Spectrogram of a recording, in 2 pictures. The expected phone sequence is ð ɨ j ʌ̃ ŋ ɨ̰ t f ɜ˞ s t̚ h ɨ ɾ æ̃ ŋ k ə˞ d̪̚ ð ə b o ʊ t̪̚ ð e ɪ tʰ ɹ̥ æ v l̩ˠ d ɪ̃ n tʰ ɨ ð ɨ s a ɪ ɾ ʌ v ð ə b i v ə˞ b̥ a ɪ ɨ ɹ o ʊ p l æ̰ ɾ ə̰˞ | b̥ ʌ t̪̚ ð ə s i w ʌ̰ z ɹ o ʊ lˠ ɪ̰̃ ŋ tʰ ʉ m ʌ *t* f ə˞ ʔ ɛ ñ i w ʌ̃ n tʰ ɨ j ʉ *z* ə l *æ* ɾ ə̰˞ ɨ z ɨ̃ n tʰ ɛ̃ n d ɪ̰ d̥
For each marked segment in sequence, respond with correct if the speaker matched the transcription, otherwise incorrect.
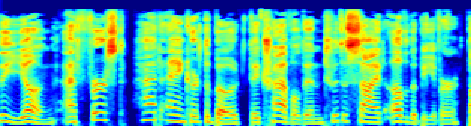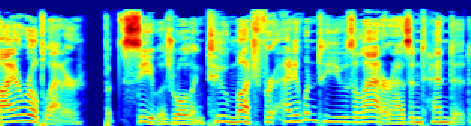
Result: incorrect, correct, correct

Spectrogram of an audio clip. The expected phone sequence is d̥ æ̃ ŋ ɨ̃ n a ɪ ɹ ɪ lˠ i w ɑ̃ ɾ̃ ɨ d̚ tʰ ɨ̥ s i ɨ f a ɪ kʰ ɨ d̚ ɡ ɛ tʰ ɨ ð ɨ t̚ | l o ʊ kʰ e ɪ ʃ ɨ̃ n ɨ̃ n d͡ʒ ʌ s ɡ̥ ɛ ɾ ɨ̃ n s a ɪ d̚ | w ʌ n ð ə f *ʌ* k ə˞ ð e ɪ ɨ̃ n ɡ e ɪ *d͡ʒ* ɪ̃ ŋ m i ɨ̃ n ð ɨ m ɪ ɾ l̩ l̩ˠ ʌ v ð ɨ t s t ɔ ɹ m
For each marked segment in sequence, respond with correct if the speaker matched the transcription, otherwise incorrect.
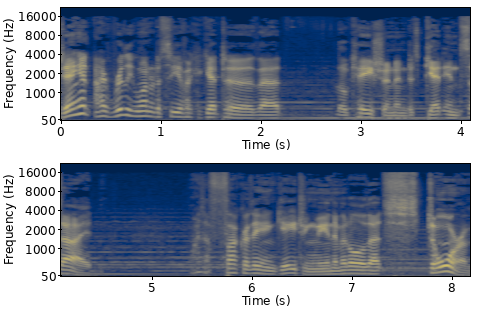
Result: correct, correct

